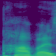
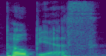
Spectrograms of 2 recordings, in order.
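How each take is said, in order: First: The middle sounds like the word eyes. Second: The middle sounds like ee-us, three syllables. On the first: The speaker calls it right. "you know someone who thought Popeyes" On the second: The speaker calls it wrong. "was pronounced Popius"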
